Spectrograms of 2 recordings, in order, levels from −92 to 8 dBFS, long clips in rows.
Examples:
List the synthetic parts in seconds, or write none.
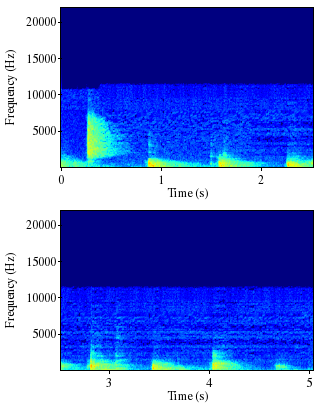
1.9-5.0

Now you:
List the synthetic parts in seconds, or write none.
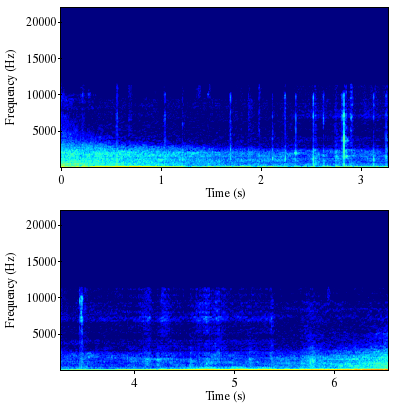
2.3-5.4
